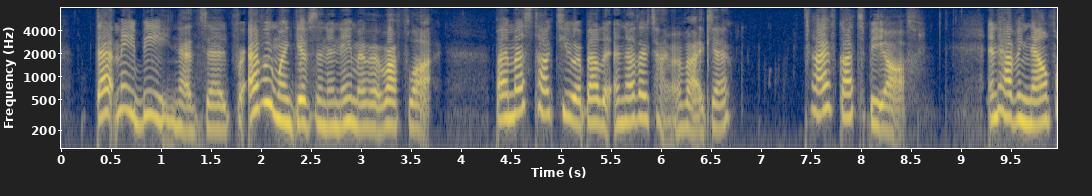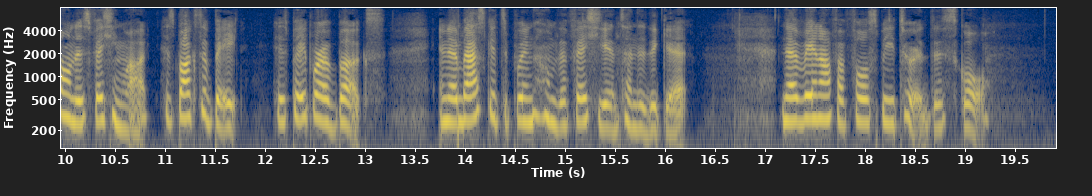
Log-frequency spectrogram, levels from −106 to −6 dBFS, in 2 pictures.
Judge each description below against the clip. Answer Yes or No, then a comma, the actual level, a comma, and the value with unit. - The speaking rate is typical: No, fast, 210 wpm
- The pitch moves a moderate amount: Yes, average, 3.7 semitones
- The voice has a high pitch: Yes, very high, 260 Hz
